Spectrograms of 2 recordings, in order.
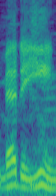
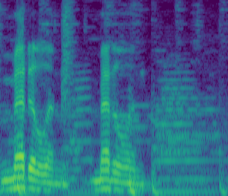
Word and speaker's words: Medellin: I've been saying Medellin because it's spelled exactly like the city in Colombia, but it's Medellin.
